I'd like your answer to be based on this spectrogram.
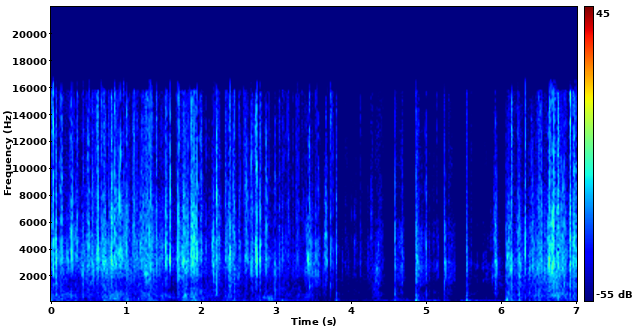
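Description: Long nails tap and scratch across a large chocolate bar wrapped in gold foil with a paper sleeve, producing dense, bright crinkling and rustling. Around the middle the scratching thins into sparser, sharper taps, then the busy high crinkle returns at the end.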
